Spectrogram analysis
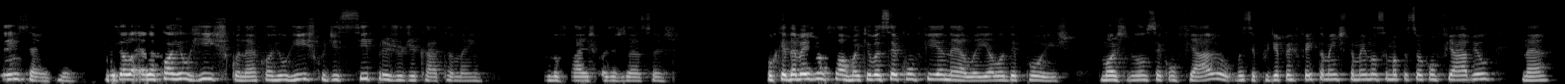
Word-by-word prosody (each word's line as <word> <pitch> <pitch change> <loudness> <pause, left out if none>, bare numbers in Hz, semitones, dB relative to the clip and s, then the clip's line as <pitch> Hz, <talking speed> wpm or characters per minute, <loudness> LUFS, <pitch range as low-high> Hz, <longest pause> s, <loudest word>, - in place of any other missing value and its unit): Nem 235 +2 +2
sempre. 175 -5 -6 0.3
Porque 210 +2 +3
ela 230 -1 +7
ela 225 0 +5
corre 250 0 +5
o 255 - +1
risco, 235 -1 -1
né, 185 0 -2
corre 200 +1 0
o 210 - 0
risco 225 +2 -2
de 215 +1 -2
se 220 +6 -3
prejudicar 200 -6 -3
também, 175 -2 -10 0.6
quando 185 0 -2
faz 180 -1 -3
coisas 180 -1 -6
dessas, 170 -1 -7 0.9
porque 210 +2 +6
da 230 - +7
mesma 245 +1 +6
forma 220 -5 +2
que 205 - +2
você 225 +1 +5
confia 235 0 0
nela 190 -5 +1
e 180 - +2
ela 190 +1 +1
depois 195 -4 -2 0.3
mostra 200 -1 +1
não 205 +1 -1
ser 205 0 -3
confiável, 200 +4 -3
você 200 0 -3
podia, 205 +2 -1
perfeitamente, 225 +2 -2
também, 225 -1 -1
não 235 +1 0
ser 230 +1 -8
uma 225 0 -1
pessoa 225 0 -3
confiável, 230 +1 -2 0.3
né, 190 +1 -3
210 Hz, 175 wpm, -21 LUFS, 190-230 Hz, 0.9 s, ela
